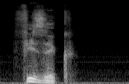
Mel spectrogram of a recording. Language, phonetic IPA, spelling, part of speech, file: Polish, [ˈfʲizɨk], fizyk, noun, Pl-fizyk.ogg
